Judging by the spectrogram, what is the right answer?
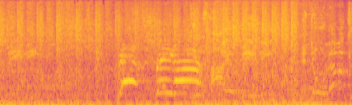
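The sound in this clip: Gunfire at a bear in a film scene: many rapid shots crackle sharply in quick bursts, mixed with loud shouting voices throughout.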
